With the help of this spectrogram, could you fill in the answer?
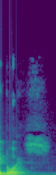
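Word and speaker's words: Du Bois: yusufy standing bear w.e.d boyce that's actually how he pronounced his own name we would normally pronounce it dubois but it's his name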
